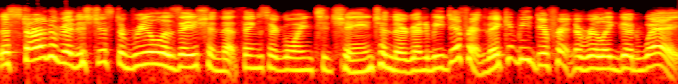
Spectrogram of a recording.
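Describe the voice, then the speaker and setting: A woman speaks at a fairly quick pace with hardly any pauses, her fairly high voice swinging very widely in pitch. Her tone is bright and sharp against a quiet background. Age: 70s. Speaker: co-host of a women's health live show. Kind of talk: live video chat. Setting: live stream.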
